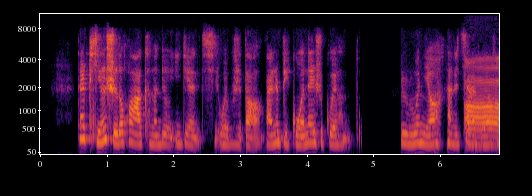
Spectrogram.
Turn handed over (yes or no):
yes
